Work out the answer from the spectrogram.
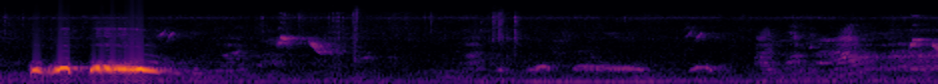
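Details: Young spotted dove, newly learning to call, opens with a loud broken coo: a short note then a drawn hoarse one. Softer coos and scattered high chirps from other birds follow.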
